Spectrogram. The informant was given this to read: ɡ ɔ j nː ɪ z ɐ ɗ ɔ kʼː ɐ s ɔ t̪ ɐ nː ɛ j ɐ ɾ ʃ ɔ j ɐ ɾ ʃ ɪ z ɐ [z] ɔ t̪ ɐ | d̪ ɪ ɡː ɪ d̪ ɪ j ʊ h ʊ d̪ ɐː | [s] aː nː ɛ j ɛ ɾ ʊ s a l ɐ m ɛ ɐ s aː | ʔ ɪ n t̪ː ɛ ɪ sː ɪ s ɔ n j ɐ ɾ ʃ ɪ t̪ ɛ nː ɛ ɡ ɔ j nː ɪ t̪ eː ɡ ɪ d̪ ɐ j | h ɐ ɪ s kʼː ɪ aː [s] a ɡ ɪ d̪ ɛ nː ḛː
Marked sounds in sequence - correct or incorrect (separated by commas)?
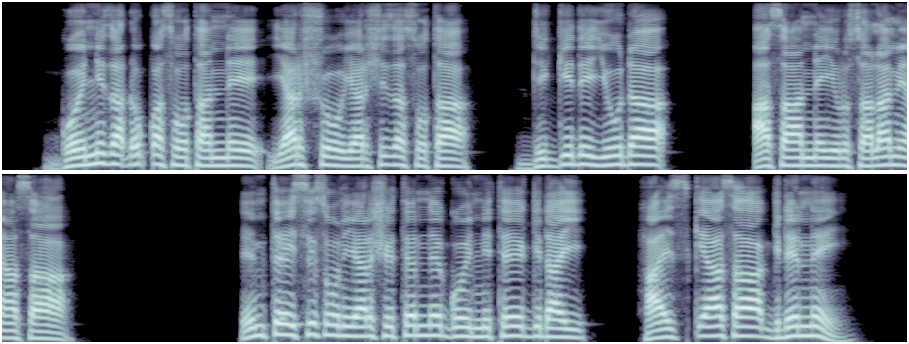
incorrect, correct, correct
